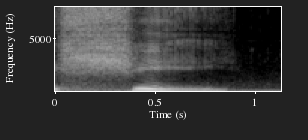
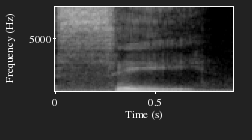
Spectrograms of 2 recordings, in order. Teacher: when you say she, it sounds a bit more like C. So there's not the sh sound in it.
